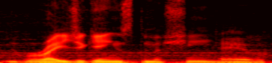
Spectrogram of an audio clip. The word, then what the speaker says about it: Rage Against the Machine: Rage Against the Machine.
